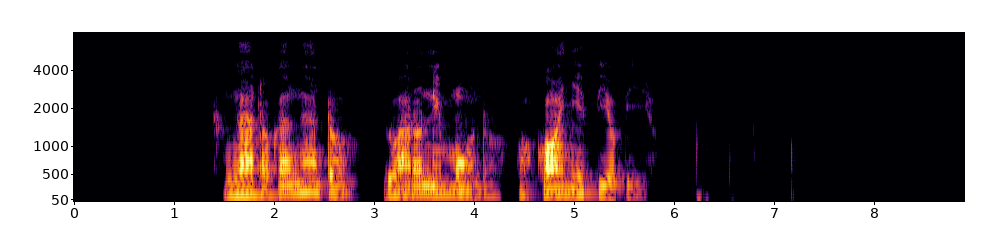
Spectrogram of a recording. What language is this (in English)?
Luo (Kenya and Tanzania)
